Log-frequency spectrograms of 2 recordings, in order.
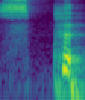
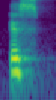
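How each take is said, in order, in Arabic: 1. الـ s يبدأ مباشرة بدون صوت حركة. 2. يأتي صوت حركة قبل الـ s. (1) "لأ sp" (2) "ما جبتش vowel قبل الإس وقلت اسب"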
